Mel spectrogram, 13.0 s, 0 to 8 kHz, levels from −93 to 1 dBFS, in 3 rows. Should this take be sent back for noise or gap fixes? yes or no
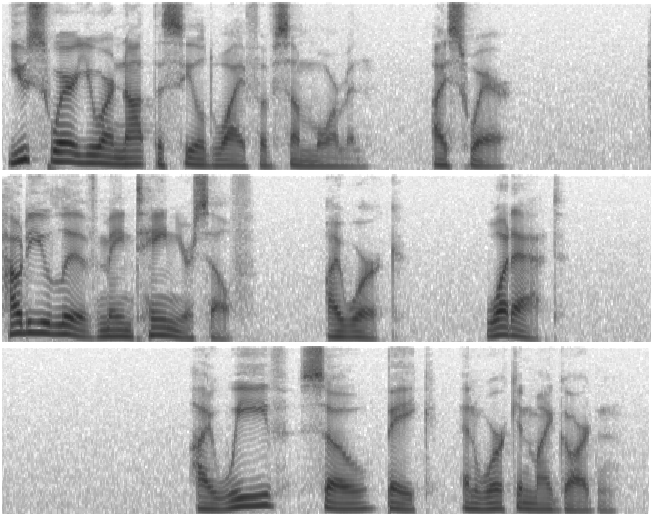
no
